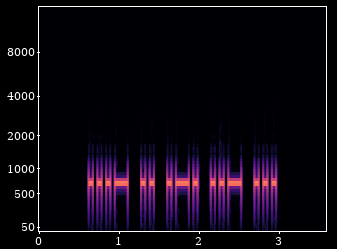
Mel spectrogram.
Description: Morse code, heard as a keyed tone, about 22 wpm, 700 Hz. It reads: VIRUS
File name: 5 Letter Words - First 3 Letters Given - 22wpm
